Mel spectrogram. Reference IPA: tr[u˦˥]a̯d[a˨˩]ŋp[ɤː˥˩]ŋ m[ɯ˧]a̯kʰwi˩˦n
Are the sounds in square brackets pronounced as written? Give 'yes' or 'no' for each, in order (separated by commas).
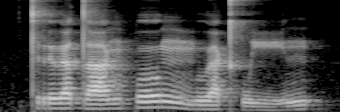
no, no, no, no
